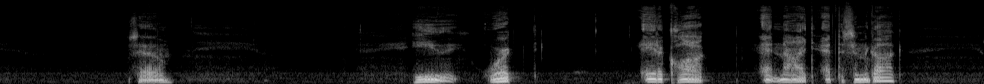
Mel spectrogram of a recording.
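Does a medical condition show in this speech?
Yes: vocal cord damage; gunshot to head, Austin mini-mart shooting, traumatic brain injury, right side and arm weak, limp; one vocal cord paralyzed, other works very little; bullet went through speech area, no speech two months, speech and language returned.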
